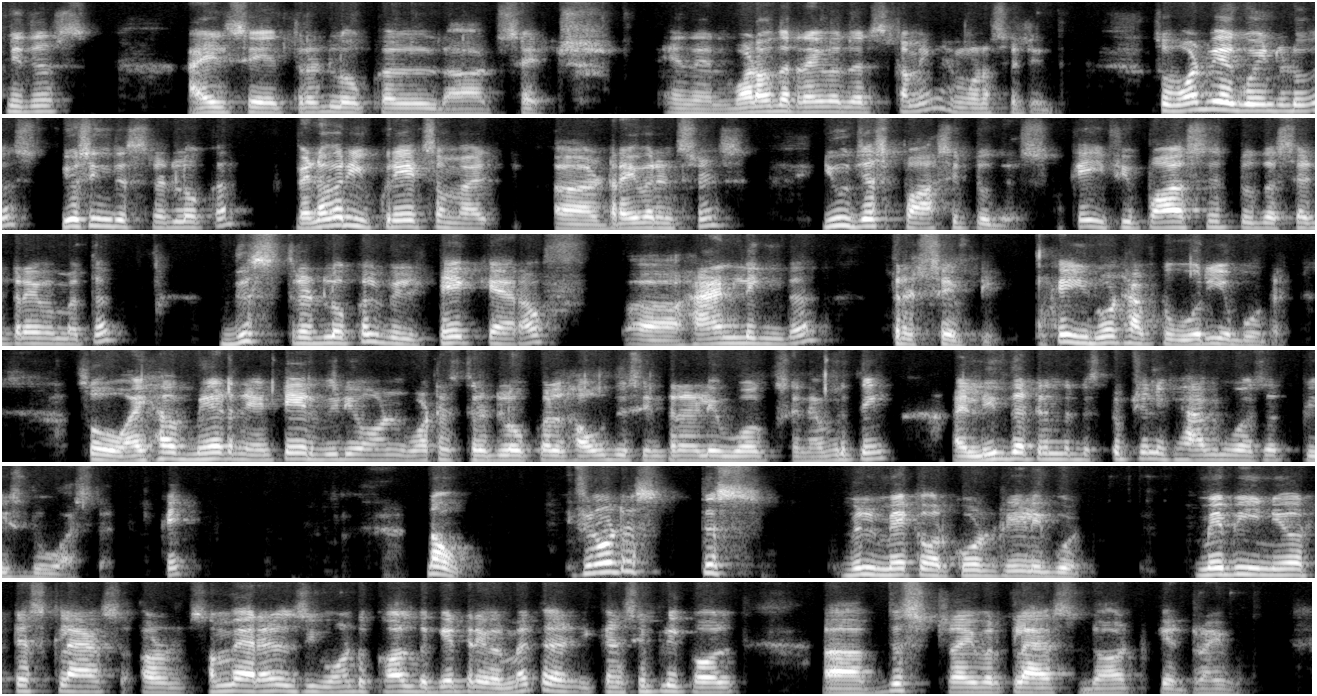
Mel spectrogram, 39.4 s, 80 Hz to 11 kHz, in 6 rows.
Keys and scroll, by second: 2.1 Return.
